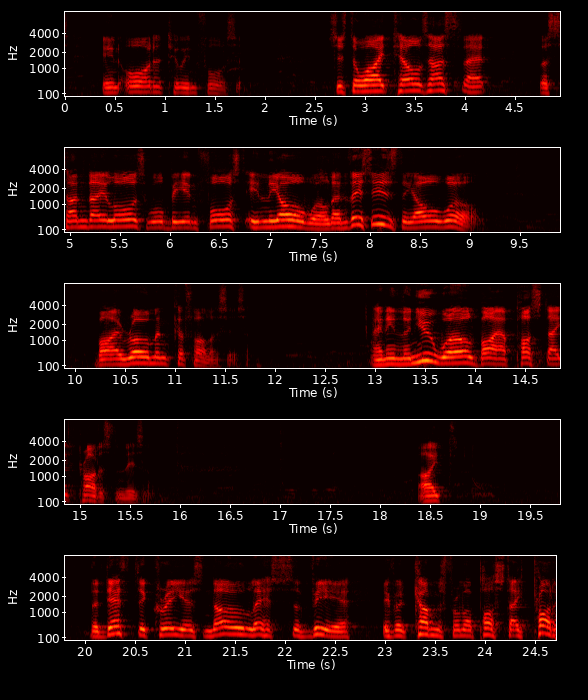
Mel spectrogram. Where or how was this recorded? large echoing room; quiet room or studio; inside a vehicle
large echoing room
